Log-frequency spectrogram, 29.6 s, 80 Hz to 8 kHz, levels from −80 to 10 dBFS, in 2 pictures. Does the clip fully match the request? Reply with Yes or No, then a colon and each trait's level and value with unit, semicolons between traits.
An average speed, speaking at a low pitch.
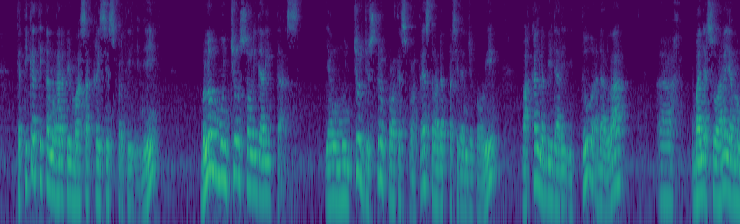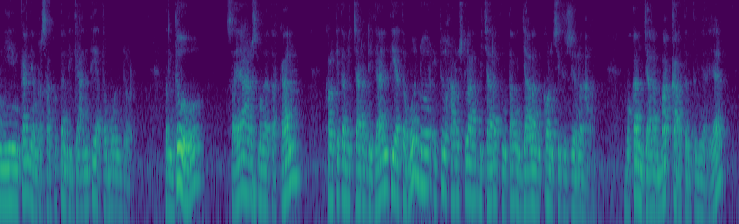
Yes: average, 105 wpm; low, 130 Hz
